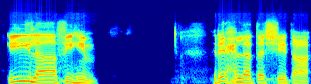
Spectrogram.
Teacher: اس میں ہا کی ادائیگی گلے کے ساتھ ہے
